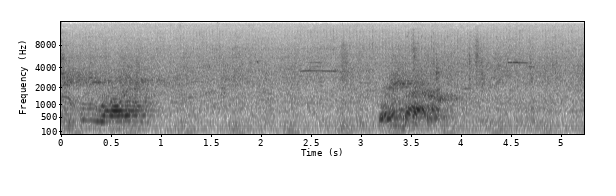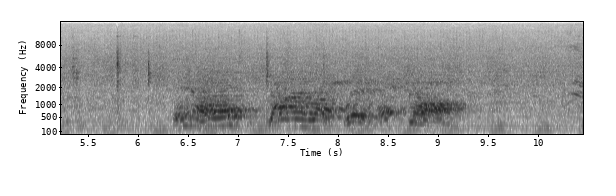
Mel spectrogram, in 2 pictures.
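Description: An announcer talking in several short spells over the steady, low idle of a super stock pulling tractor's engine.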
